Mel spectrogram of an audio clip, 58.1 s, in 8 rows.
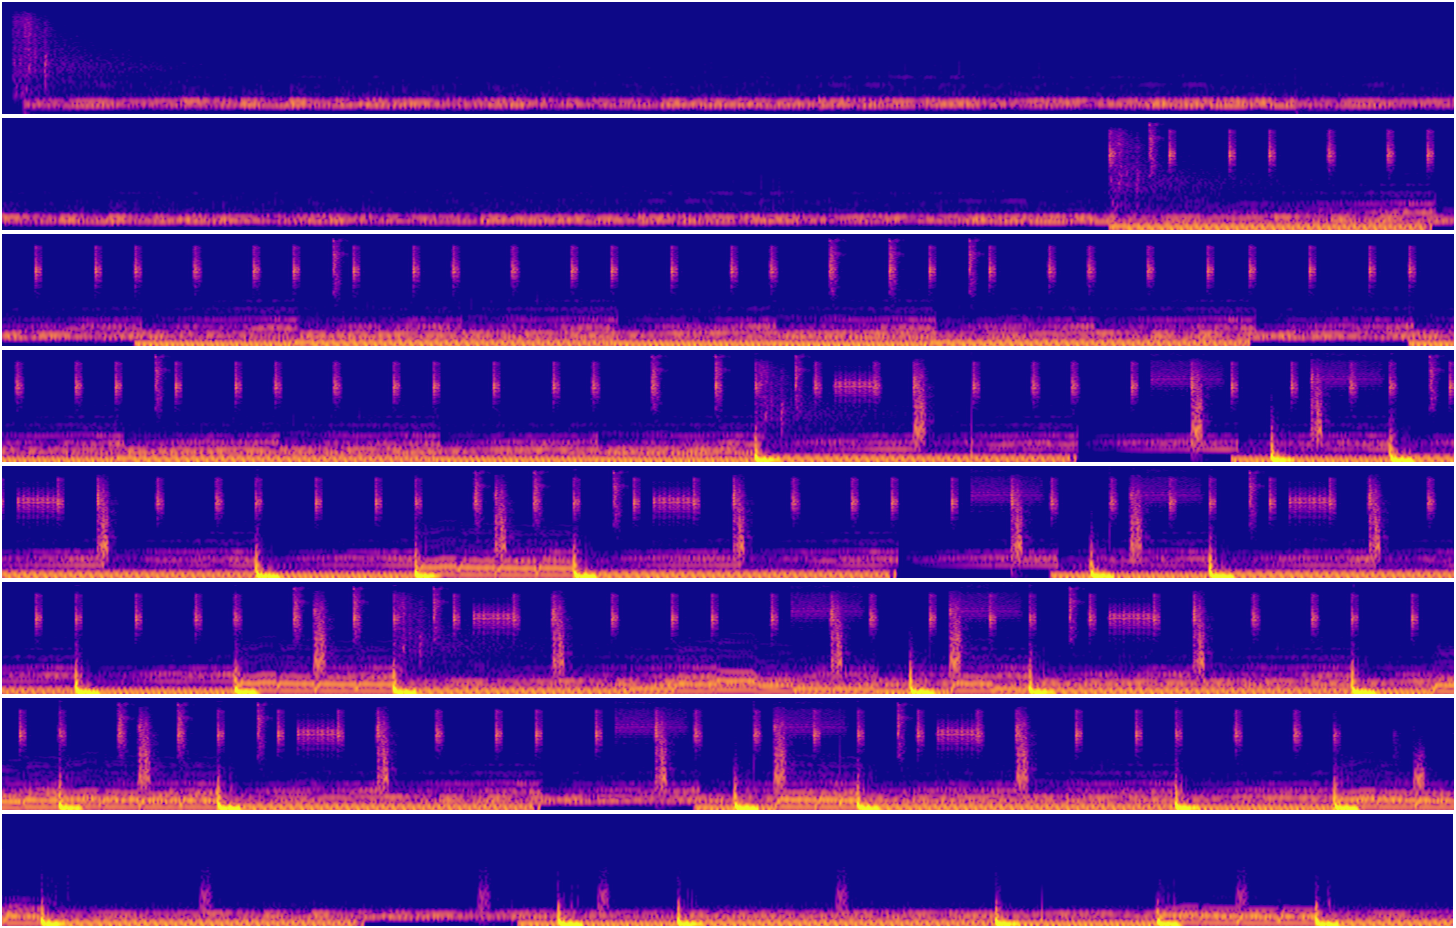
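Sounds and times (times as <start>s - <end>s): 
instrumental music: 12.8s - 58.0s.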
